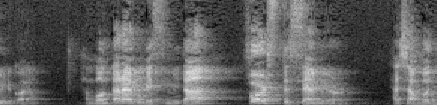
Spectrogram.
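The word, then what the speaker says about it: Samuel: 넣어서 구별하는데 사무엘 상 을 영어로는 1st 쎄무 열이라고 읽어요 한번 따라해 보겠습니다 1st 샘 욜 다시한번 요 1st 3 뮬 다시한번 1st 3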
